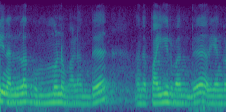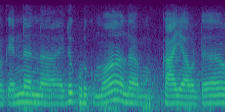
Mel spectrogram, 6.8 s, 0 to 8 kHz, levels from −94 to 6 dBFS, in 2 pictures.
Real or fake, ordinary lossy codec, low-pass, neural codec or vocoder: real; Opus, 24 kbps; 7.2 kHz; none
